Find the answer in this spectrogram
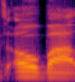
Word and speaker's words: Obot: I think it's Obot, like robot, but without the R.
